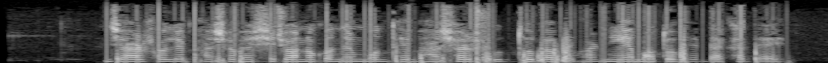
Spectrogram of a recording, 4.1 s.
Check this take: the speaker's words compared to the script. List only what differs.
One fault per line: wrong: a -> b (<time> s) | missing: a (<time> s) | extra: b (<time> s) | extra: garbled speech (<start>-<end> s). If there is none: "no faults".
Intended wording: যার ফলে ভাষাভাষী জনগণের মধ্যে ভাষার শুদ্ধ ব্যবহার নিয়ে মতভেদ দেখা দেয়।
no faults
